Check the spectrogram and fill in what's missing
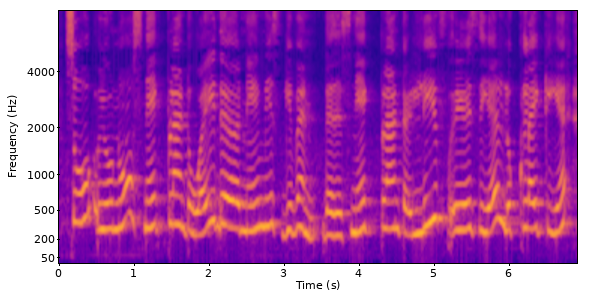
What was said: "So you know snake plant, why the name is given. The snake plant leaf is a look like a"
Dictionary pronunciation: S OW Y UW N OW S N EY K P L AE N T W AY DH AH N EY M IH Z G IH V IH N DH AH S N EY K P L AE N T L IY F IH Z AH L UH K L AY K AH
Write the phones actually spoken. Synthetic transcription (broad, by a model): S OW Y UW N OW S N EY K P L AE N T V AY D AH N EY M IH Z G IH V IH N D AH S N EY K P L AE N T L IY F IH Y AH L UH K L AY K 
